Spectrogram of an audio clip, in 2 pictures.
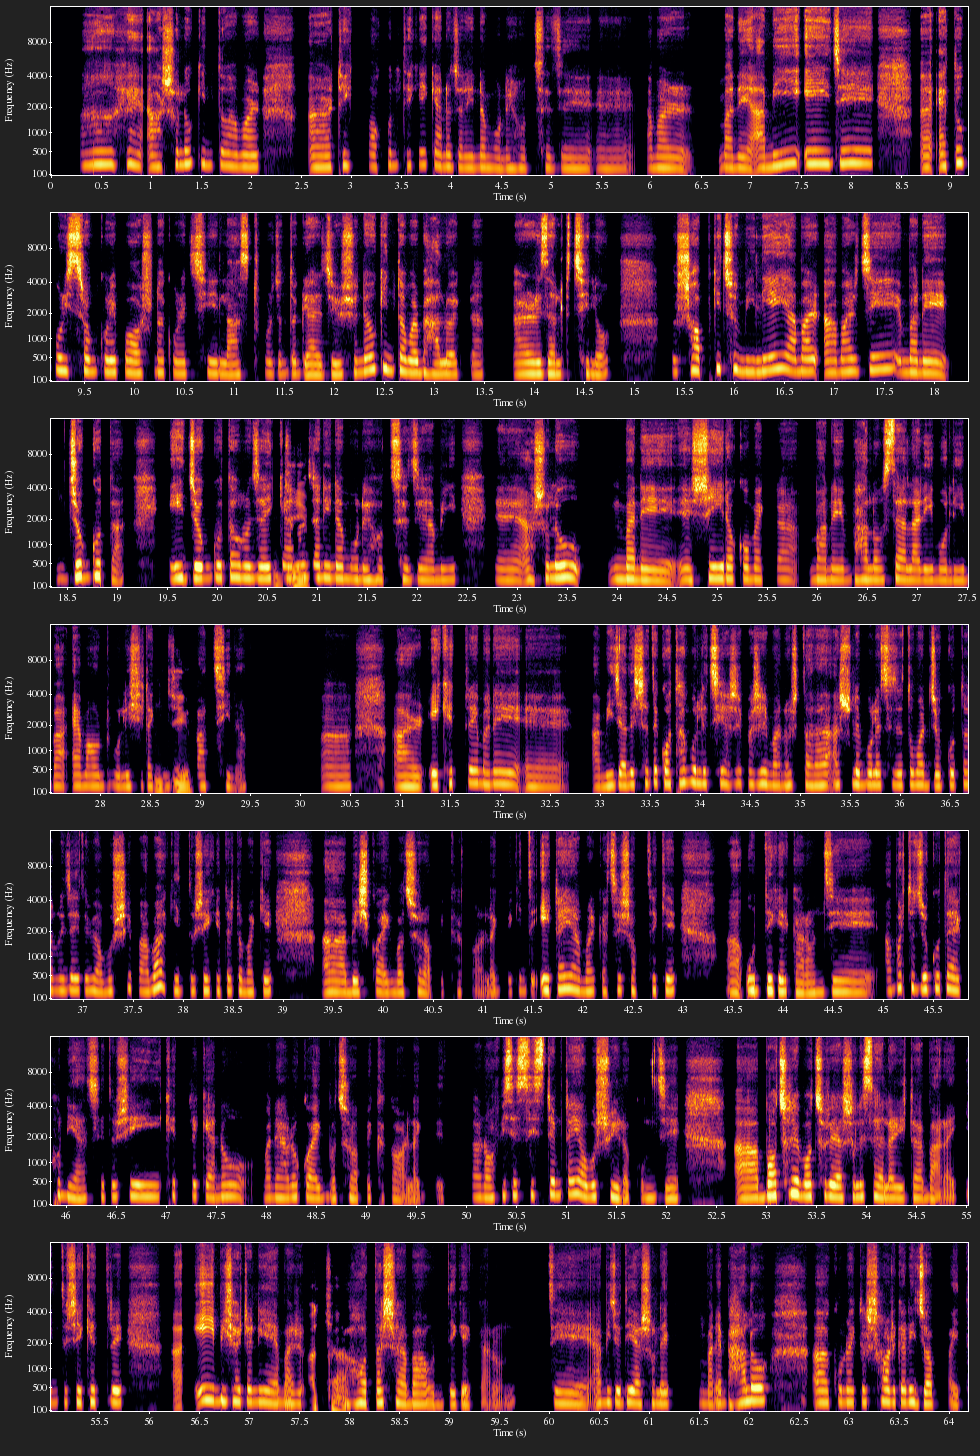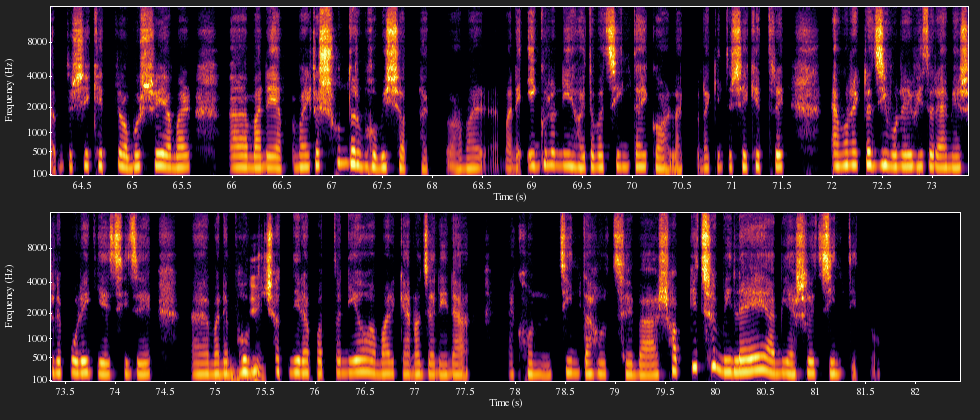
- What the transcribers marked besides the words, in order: other background noise
- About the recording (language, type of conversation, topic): Bengali, advice, কাজ করলেও কেন আপনার জীবন অর্থহীন মনে হয়?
